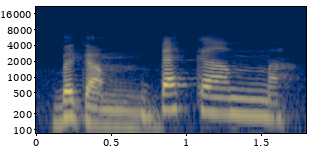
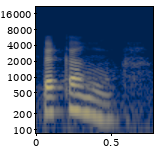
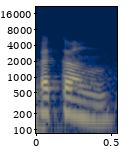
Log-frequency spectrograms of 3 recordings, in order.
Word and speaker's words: Beckham: Beckham. Todo el mundo aquí dice Beckham con la boca abierta. Sí. Beckham, pues cierra.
